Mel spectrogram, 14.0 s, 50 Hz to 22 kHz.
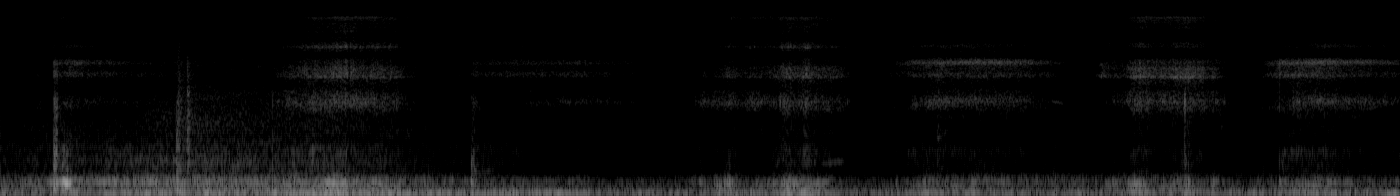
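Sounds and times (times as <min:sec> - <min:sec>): person snoring: 0:00.5 - 0:01.7, 0:02.7 - 0:04.2, 0:07.0 - 0:14.0.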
